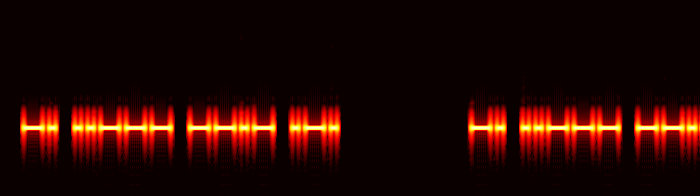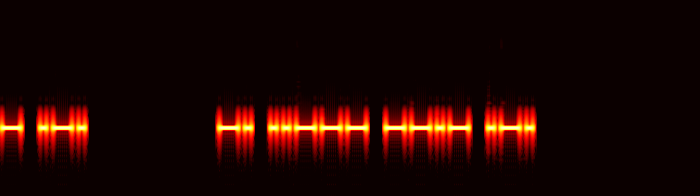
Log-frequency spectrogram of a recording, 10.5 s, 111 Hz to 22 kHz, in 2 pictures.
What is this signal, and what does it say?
Morse code, heard as a keyed tone, about 25 wpm, 700 Hz. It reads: N2QR N2QR N2QR
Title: USA Call Signs - 4 Characters - Repeated 3x - 25wpm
